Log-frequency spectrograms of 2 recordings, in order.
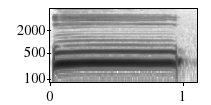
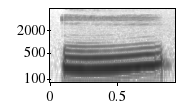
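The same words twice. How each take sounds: First: The pitch stays high and level. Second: The pitch rises from middle to high. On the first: "C'est le premier ton" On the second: "C'est le deuxième ton"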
